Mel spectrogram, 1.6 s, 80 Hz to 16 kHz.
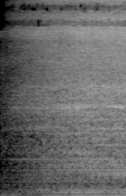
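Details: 2008 Mazda 3 after AC compressor clutch assembly replacement, before the AC is switched on: steady, even idle hum with no ticks, squeals or grinding; normal idle.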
